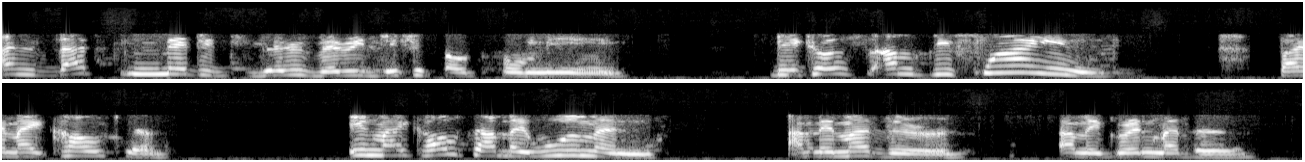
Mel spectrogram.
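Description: A woman in a Zimbabwean accent, fairly high-pitched, at a fairly slow pace, with very wide pitch swings and long, frequent pauses. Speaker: HIV activist. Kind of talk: interview.

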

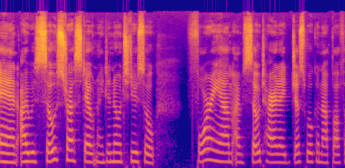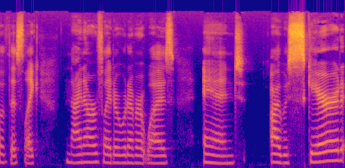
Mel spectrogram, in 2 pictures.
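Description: An ordinary speaking voice from a woman, medium pitch, fairly even intonation, on a very clean recording with a silent background. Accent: Canadian. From Canada. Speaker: podcast guest. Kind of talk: casual chat.

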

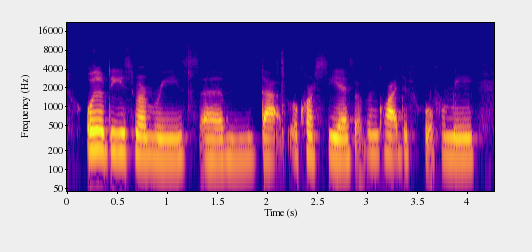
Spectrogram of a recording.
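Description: Speaking at a fairly quick pace, a woman talks with a British accent. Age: 20s. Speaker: bereaved listener sharing a message. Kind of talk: recorded personal message to late mother. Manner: halting, with many hesitations.

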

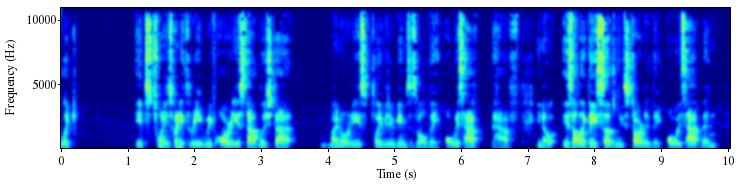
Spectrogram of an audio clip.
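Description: The man has an ordinary speaking voice. He talks at a moderate pace with ordinary pitch variation. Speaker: gamer panelist. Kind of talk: casual panel chat.

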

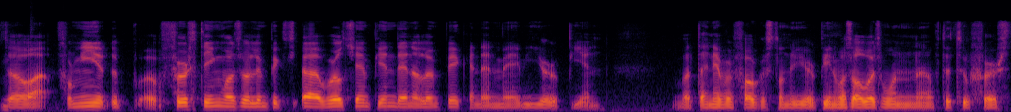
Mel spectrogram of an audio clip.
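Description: The speaker has a Dutch accent. The delivery is monotone and flat at a moderate pace. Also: man, very deep, low pitch for a man. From Netherlands. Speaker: former judo world champion and psychologist. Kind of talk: interview. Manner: halting, many fillers.

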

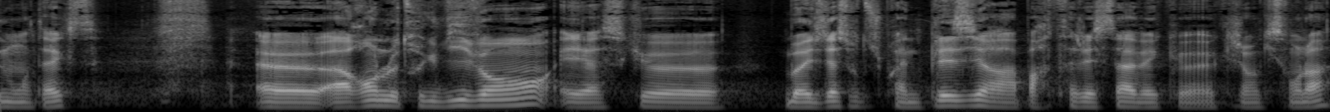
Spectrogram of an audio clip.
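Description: His intonation stays fairly even as the man talks in a medium-pitched voice. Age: 20s. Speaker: elite rower. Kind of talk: casual interview. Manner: fast; mumbling.

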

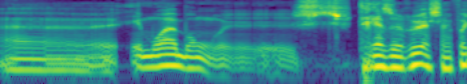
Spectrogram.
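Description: In a very clean recording with a silent background, a man with a fairly low pitch talks with fairly even intonation in an unremarkable speaking voice. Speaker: radio host of a combat sports show. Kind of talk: radio talk show. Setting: radio studio.

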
